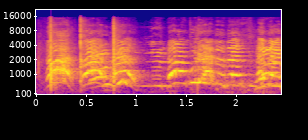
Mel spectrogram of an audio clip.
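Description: Women shouting in a heated argument, with three sharp hand claps in the first second.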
